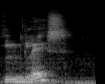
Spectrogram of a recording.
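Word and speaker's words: inglés: a glass okay and just be aware look at the accent Eng Eng okay because if you put the word the accent on the I it changes the meaning to crotch so you don't want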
